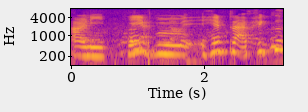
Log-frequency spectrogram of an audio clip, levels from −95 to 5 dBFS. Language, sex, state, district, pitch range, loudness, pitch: Marathi, female, Maharashtra, Aurangabad, 210-295 Hz, -16 LUFS, 240 Hz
